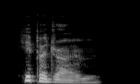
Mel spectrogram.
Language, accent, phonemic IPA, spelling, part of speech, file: English, Australia, /ˈhɪpəˌdɹəʊm/, hippodrome, noun / verb, En-au-hippodrome.ogg
- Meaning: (noun) 1. A horse racing course 2. A fraudulent sporting contest with a predetermined winner 3. A circus with equestrian performances; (verb) To stage a sporting contest to suit gamblers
